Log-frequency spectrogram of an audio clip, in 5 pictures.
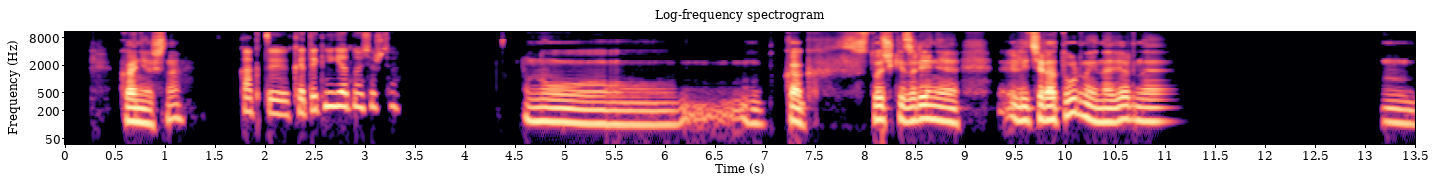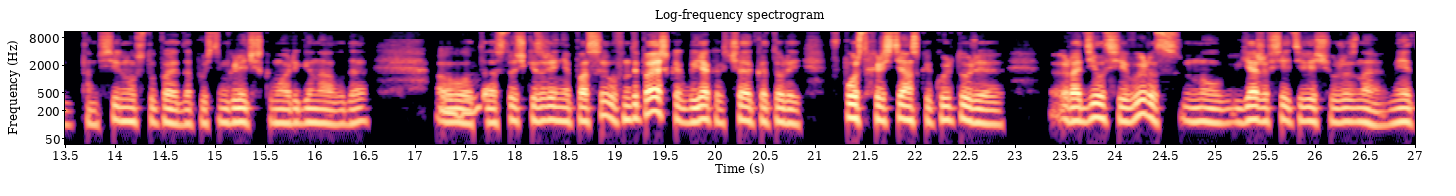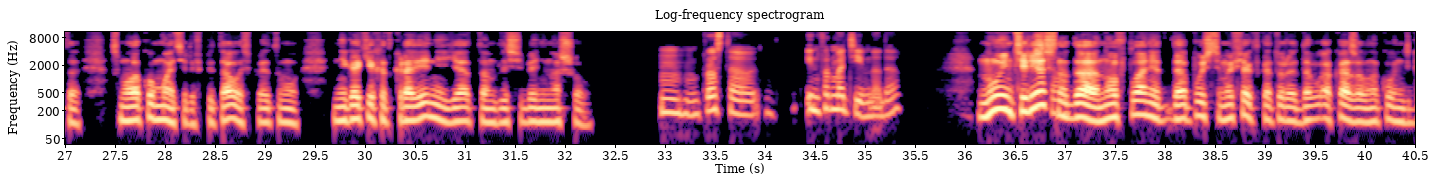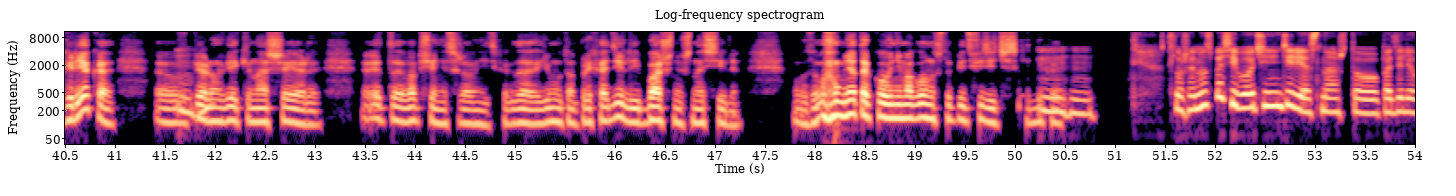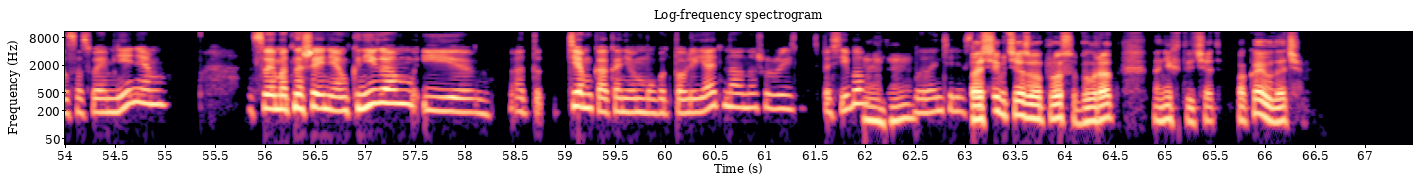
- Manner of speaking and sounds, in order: tapping; drawn out: "Ну"; laughing while speaking: "Вот"
- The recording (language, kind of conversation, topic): Russian, podcast, Как книги влияют на наше восприятие жизни?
